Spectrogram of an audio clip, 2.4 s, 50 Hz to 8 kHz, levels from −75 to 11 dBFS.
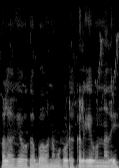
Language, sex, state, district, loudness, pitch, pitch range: Telugu, male, Andhra Pradesh, Sri Satya Sai, -15 LUFS, 90 Hz, 85-95 Hz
